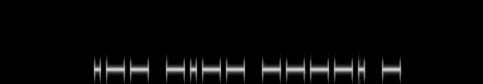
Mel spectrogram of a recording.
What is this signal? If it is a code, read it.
Morse code, heard as a keyed tone, about 21 wpm, 700 Hz. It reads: WY9T
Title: USA Call Signs - 4 Characters - Repeated 3x - 20wpm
